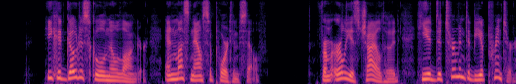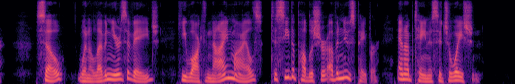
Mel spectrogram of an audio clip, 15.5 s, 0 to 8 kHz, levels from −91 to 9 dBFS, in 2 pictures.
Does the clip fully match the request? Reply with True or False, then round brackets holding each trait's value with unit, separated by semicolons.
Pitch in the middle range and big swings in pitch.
True (155 Hz; 7.4 semitones)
